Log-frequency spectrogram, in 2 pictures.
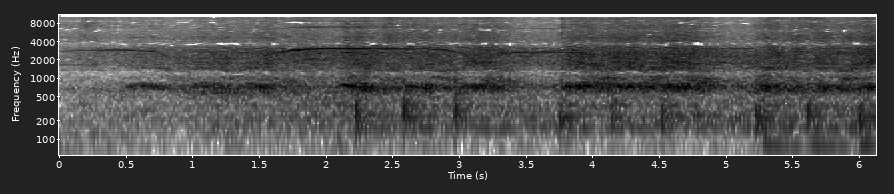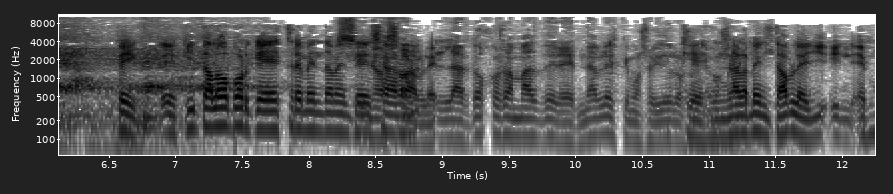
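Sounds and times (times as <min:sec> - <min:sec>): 
football crowd chanting: 0:00.0 - 0:08.7
speech: 0:06.6 - 0:12.2.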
